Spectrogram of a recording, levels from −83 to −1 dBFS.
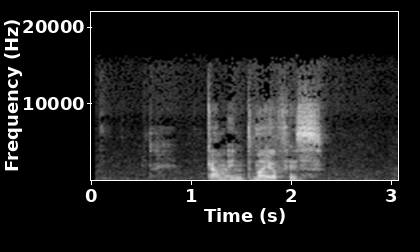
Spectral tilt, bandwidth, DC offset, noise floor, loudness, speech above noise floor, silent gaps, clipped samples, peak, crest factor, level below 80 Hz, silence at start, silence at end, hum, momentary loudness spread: -1 dB/octave; 16.5 kHz; under 0.1%; -53 dBFS; -15 LUFS; 36 dB; none; under 0.1%; 0 dBFS; 20 dB; -60 dBFS; 0.55 s; 0.8 s; none; 9 LU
